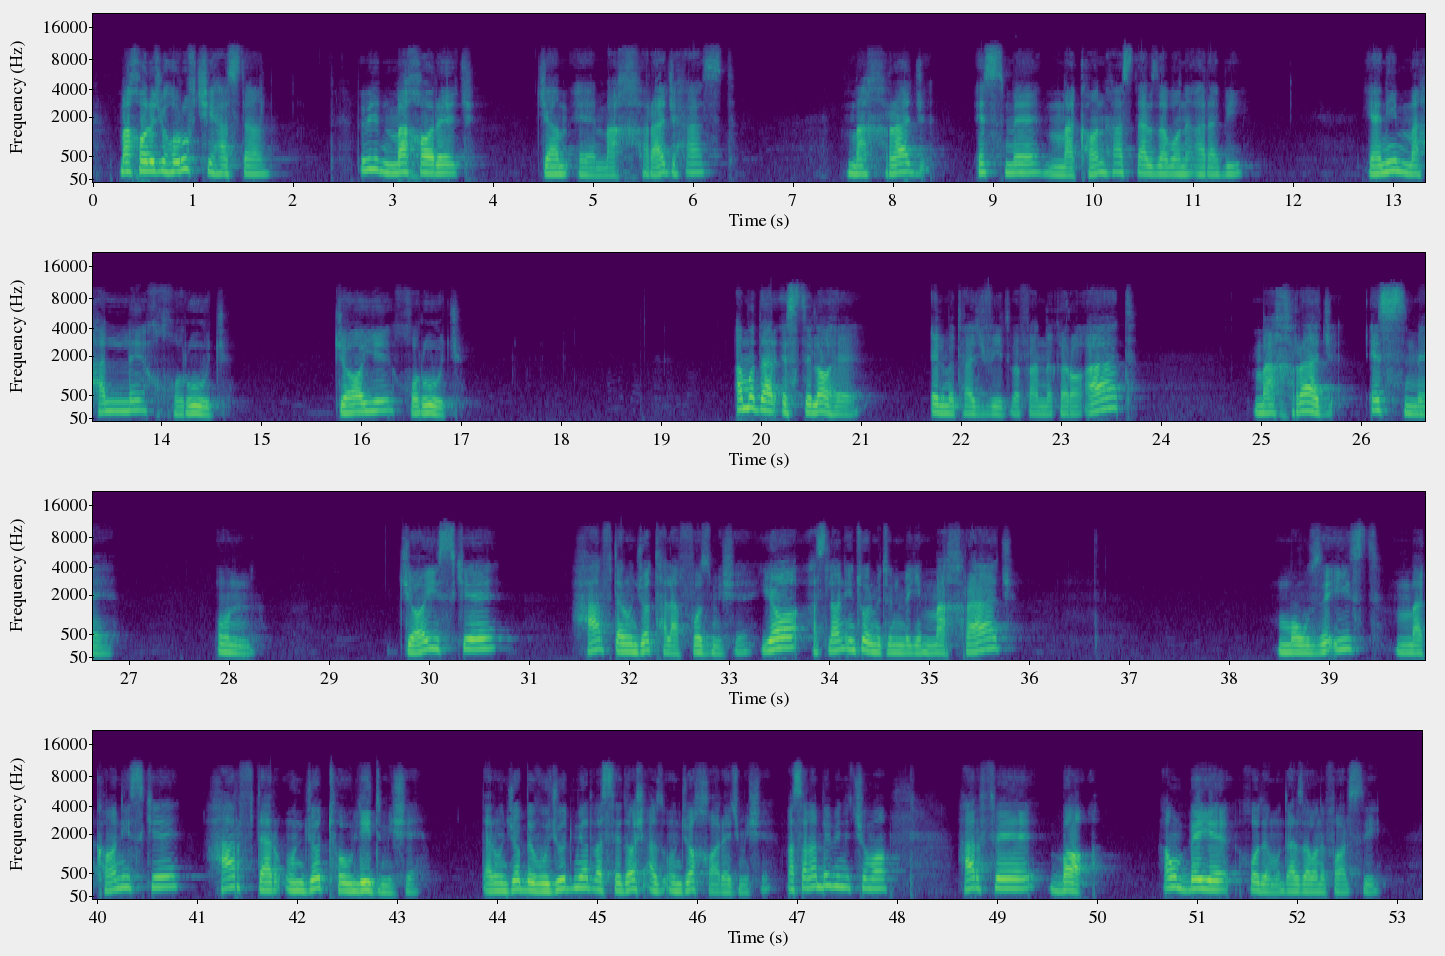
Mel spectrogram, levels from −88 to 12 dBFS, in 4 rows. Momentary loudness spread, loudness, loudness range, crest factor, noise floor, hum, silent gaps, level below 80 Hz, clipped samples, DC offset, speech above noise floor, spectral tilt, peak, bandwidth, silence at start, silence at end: 13 LU; -21 LUFS; 7 LU; 18 dB; -73 dBFS; none; none; -64 dBFS; under 0.1%; under 0.1%; 53 dB; -6.5 dB/octave; -4 dBFS; 11 kHz; 0.3 s; 0.45 s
